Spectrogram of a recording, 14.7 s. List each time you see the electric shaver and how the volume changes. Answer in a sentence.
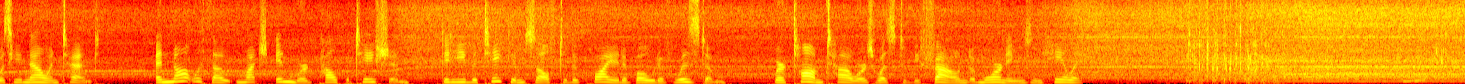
You can't hear the electric shaver here.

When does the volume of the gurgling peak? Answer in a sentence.
The loudest moment of the gurgling is at 12 seconds.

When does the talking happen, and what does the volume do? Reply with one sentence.
You can hear the talking from 0.0 to 10.8 s, at a steady volume.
